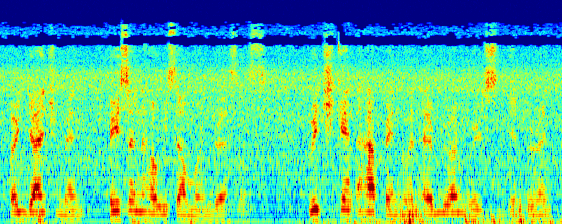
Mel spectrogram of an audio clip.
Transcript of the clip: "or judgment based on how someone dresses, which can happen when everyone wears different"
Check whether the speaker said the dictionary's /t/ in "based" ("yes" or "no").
no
